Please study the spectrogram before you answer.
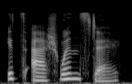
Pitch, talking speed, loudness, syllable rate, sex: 205 Hz, 135 wpm, -23 LUFS, 4.7 syllables/s, female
